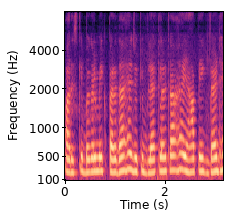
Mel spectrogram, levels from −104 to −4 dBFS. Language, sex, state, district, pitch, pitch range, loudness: Hindi, female, Jharkhand, Deoghar, 240 Hz, 230-245 Hz, -14 LUFS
